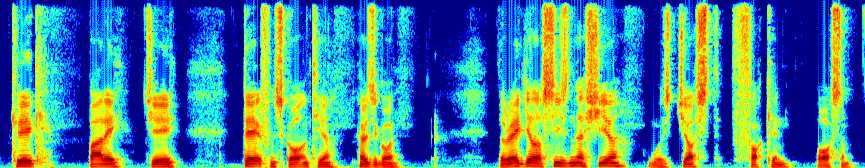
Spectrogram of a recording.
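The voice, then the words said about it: Scottish accent. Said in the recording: “the Scottish accent is one of the best ones that there is out there ... he's got an awesome accent”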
